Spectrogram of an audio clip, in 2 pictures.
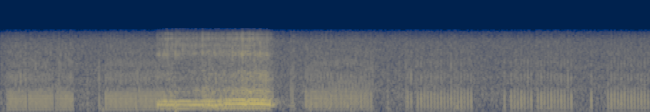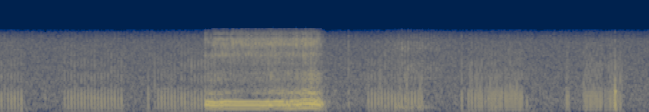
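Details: Sleeping Labrador Retriever snoring indoors: steady rhythmic rasping breaths, with two louder, longer, rumbling snores near the second and ninth seconds.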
